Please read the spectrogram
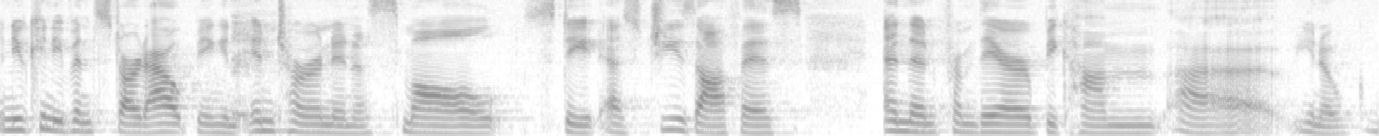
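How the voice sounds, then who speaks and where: A woman with an American accent has an unremarkable speaking voice, fairly low in pitch, with ordinary pitch variation at a moderate pace. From California (Los Angeles). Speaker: lawyer, former state solicitor general, interviewer. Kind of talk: panel interview at a conference. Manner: casual, many fillers and repetitions.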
